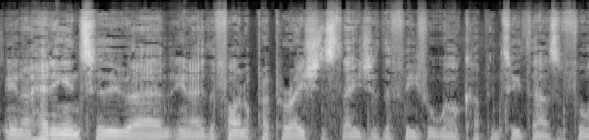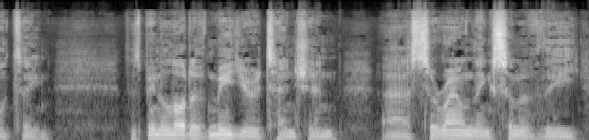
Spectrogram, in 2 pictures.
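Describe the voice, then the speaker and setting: A man's voice: fairly low pitch, fairly even intonation, fairly quick, hardly any pauses, darkish tone, breathy edge. A man from Argentina explaining things earnestly as a project manager in a radio interview, often repeating his words. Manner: earnest, with frequent repetition. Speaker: project assistant manager, guest.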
